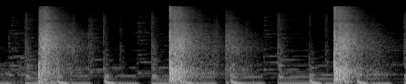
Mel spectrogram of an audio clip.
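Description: Three rifle shots from an M16-style rifle, about a second and a half apart, each a sharp crack with a short echo. Background music with a steady beat plays under them.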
